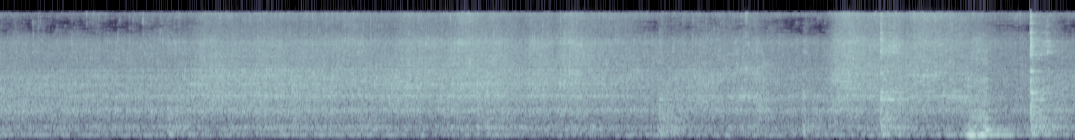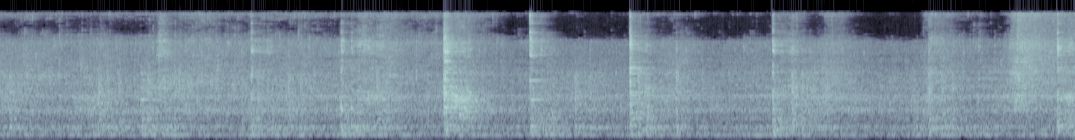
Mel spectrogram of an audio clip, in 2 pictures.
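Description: Tomato and pea curry sizzling steadily in a frying pan while a steel spoon stirs it. The spoon knocks and scrapes against the pan several times in the second half.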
